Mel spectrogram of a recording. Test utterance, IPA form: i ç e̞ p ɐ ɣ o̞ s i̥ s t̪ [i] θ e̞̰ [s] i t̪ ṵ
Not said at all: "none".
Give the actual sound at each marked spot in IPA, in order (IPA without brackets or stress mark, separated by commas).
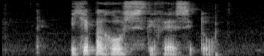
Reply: i, s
